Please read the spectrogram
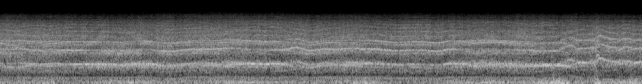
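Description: GEPRC CineLog 35 cinewhoop's brushless motors and ducted propellers whining steadily, the pitch wavering with the throttle and wobbling quickly up and down near the end.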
